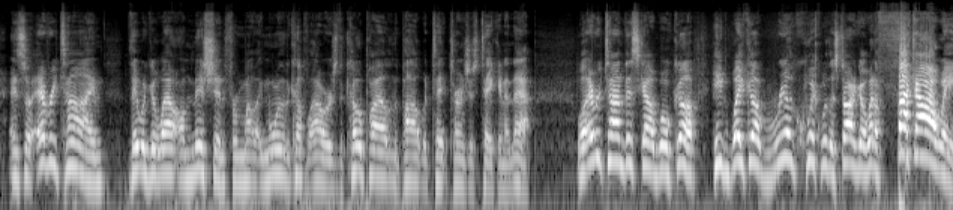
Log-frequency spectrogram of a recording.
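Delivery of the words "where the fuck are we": put-on heavy Boston accent, loud and high. Retelling how a pilot woke with a start: imitating a heavy Boston accent. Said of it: "this really heavy Bostonian accent".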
